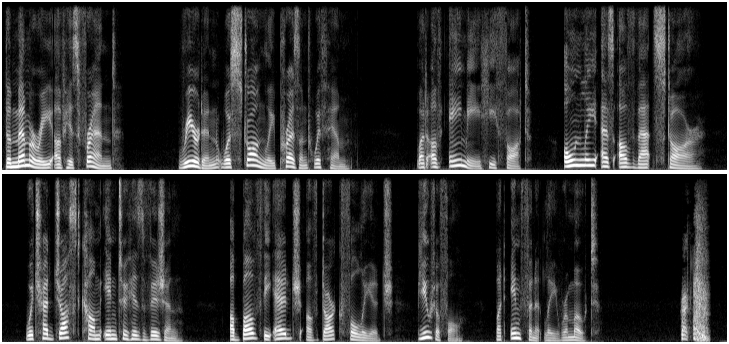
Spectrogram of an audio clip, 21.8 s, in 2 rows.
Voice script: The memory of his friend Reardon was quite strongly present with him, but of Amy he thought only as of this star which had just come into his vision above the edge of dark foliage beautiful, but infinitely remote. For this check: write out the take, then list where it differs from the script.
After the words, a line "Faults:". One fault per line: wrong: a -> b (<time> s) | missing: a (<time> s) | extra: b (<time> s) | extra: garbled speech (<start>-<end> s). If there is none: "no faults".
The memory of his friend Reardon was strongly present with him, but of Amy he thought only as of that star which had just come into his vision above the edge of dark foliage beautiful, but infinitely remote.
Faults:
missing: quite (3.5 s)
wrong: this -> that (9.5 s)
